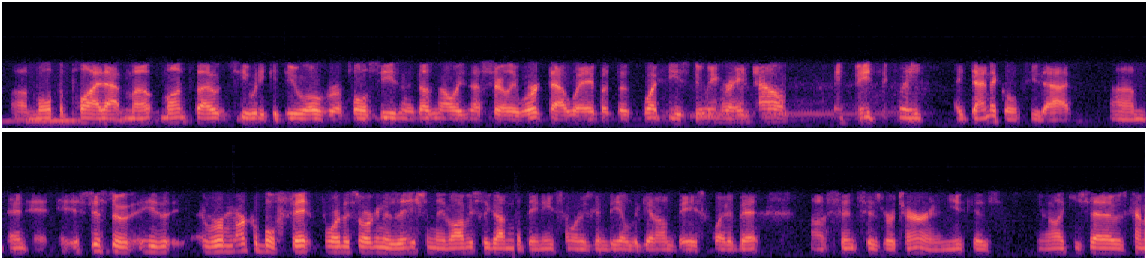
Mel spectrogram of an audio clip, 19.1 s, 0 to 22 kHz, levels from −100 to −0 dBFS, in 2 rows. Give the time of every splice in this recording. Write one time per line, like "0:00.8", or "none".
0:13.8
0:16.2
0:17.6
